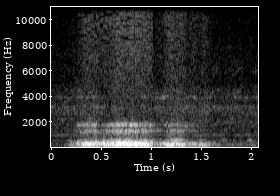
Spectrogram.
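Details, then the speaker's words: Training manikin auscultated over the posterior chest zones: soft, low, rushing breath sound with a prolonged inspiration and a barely audible expiration; normal vesicular breath sounds. "La primera parte es la inspiración. Y fíjense que no escuchan nada de expiración casi. ¿Sí? ¿Se escucha bien? O sea, inspiración prolongada, expiración apenas audible, murmullo vesicular."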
